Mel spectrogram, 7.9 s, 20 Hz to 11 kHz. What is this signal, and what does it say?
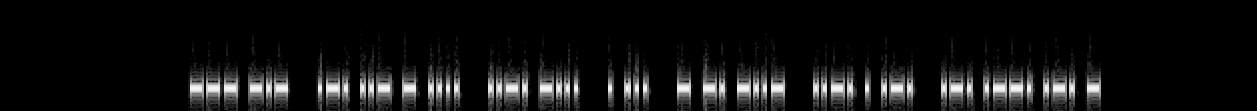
Morse code, heard as a keyed tone, about 41 wpm, 700 Hz. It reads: OK RUTH FB ES TNX FER RPRT
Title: Practice QSO - Exchange 2 - Info - 45wpm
